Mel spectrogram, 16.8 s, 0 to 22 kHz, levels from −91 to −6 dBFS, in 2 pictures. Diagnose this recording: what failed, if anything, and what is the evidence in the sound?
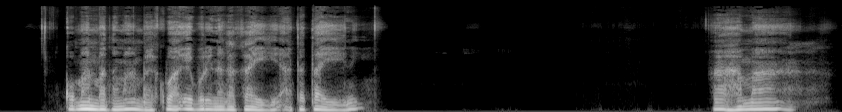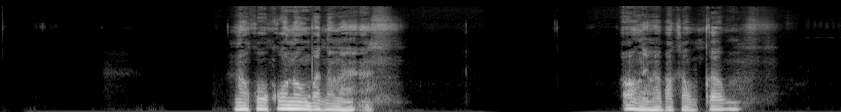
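Nothing stood out on listening to the speech: no stage of the chain, from capture through to playback, left anything audible that points to a failure.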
